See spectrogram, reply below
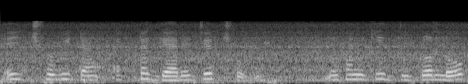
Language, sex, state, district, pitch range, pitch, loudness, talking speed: Bengali, female, Odisha, Malkangiri, 205-240 Hz, 225 Hz, -17 LUFS, 115 wpm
